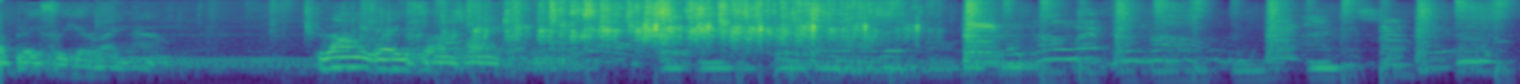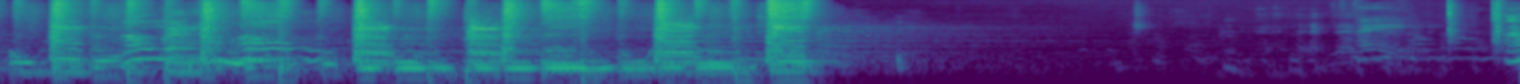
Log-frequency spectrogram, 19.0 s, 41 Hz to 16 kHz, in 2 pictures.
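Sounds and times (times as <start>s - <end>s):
electric guitar playing slow blues: 0.3s - 15.3s
audience applause: 1.9s - 6.1s, 18.8s - 19.0s.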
